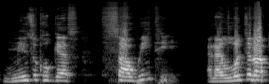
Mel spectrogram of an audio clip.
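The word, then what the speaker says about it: Saweetie: Uh we have Simu Leu uh you know Canada's own as the host and u musical guest Sawiti. And I looked it up just to make sure I pronounced it right.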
